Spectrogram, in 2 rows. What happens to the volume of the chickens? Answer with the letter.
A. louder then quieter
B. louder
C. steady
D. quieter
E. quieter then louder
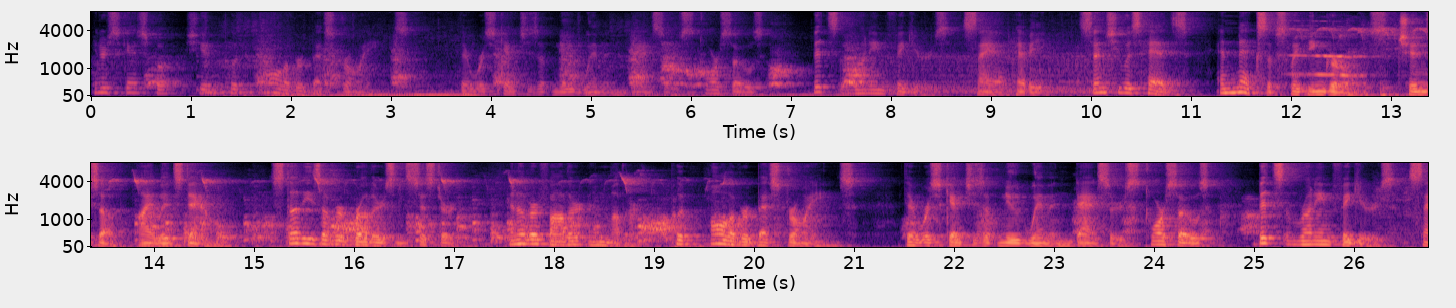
C.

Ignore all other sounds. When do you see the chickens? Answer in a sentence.
You can hear the chickens from 11.8 to 20.3 s.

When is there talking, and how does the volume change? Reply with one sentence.
The talking can be heard from 0.0 to 26.7 s, getting louder.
